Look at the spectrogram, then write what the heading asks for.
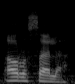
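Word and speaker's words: أرسل: Now if the previous letter is with fatha or dhamma, the ra sakin, ra with sukun, with jazm will be pronounced with thick sound, with heavy sound.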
